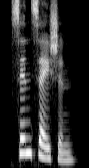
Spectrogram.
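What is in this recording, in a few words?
"sensation", British English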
